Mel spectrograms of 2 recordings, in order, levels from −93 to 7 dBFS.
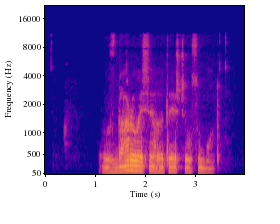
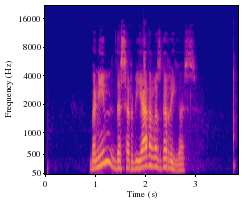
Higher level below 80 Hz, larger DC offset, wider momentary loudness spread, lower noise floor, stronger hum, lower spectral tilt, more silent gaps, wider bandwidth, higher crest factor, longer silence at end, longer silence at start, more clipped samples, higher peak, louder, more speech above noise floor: first, -48 dBFS vs -68 dBFS; neither; first, 20 LU vs 15 LU; about the same, -77 dBFS vs -78 dBFS; neither; first, -6.5 dB/octave vs -4 dB/octave; neither; second, 11.5 kHz vs 13 kHz; about the same, 18 dB vs 22 dB; first, 0.5 s vs 0.1 s; first, 1.1 s vs 0.9 s; neither; second, -6 dBFS vs 0 dBFS; second, -23 LUFS vs -19 LUFS; about the same, 55 dB vs 58 dB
